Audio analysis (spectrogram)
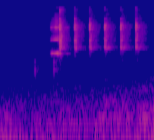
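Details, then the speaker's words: Swiwin model jet turbine ECU component test of the fuel valve: six crisp, even clicks about seven a second with nothing behind them; the fuel valve opens and closes normally. "we can hear the sound from the turb"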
